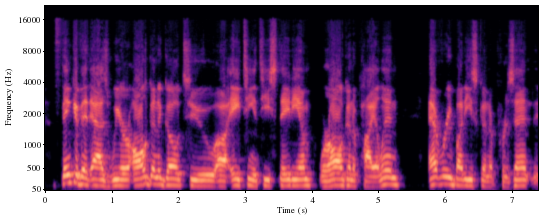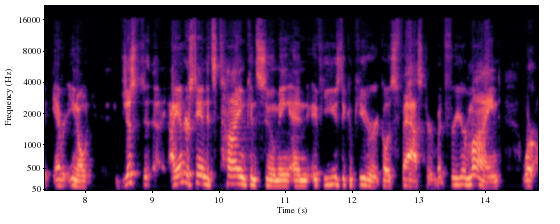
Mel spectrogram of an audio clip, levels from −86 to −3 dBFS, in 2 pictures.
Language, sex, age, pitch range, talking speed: English, male, 30-49, 120-145 Hz, 190 wpm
